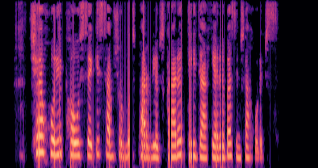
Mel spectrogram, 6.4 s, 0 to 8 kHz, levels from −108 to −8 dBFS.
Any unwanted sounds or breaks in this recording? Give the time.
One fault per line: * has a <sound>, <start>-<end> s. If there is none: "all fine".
* has a dropout, 2.6-2.6 s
